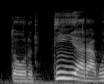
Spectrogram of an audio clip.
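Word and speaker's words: tortilla: 자, 아로 끝났어요. 그죠? 3음절이거든요. 아로 끝났으니까 끝에서 두 번째 음절에 강세가 가니까 어떻게해요? 또띠야라고 읽어 준다는 얘기죠. 그죠?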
